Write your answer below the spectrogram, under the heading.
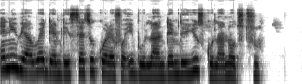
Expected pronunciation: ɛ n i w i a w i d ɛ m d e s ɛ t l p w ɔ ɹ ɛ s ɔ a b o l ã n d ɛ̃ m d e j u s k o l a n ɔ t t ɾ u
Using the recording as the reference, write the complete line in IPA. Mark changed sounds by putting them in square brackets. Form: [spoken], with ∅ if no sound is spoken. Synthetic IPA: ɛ n i w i a w [ɛ] d ɛ m d e s ɛ t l [k] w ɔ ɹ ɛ [f] ɔ [i] b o l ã n d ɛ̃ m d e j u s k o l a n ɔ t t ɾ u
